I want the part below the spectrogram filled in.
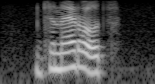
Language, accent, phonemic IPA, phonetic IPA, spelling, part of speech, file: Armenian, Eastern Armenian, /d͡zəmeˈrot͡sʰ/, [d͡zəmerót͡sʰ], ձմեռոց, noun, Hy-ձմեռոց.ogg
- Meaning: 1. winter quarters (for animals) 2. alternative form of ձմեռանոց (jmeṙanocʻ)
